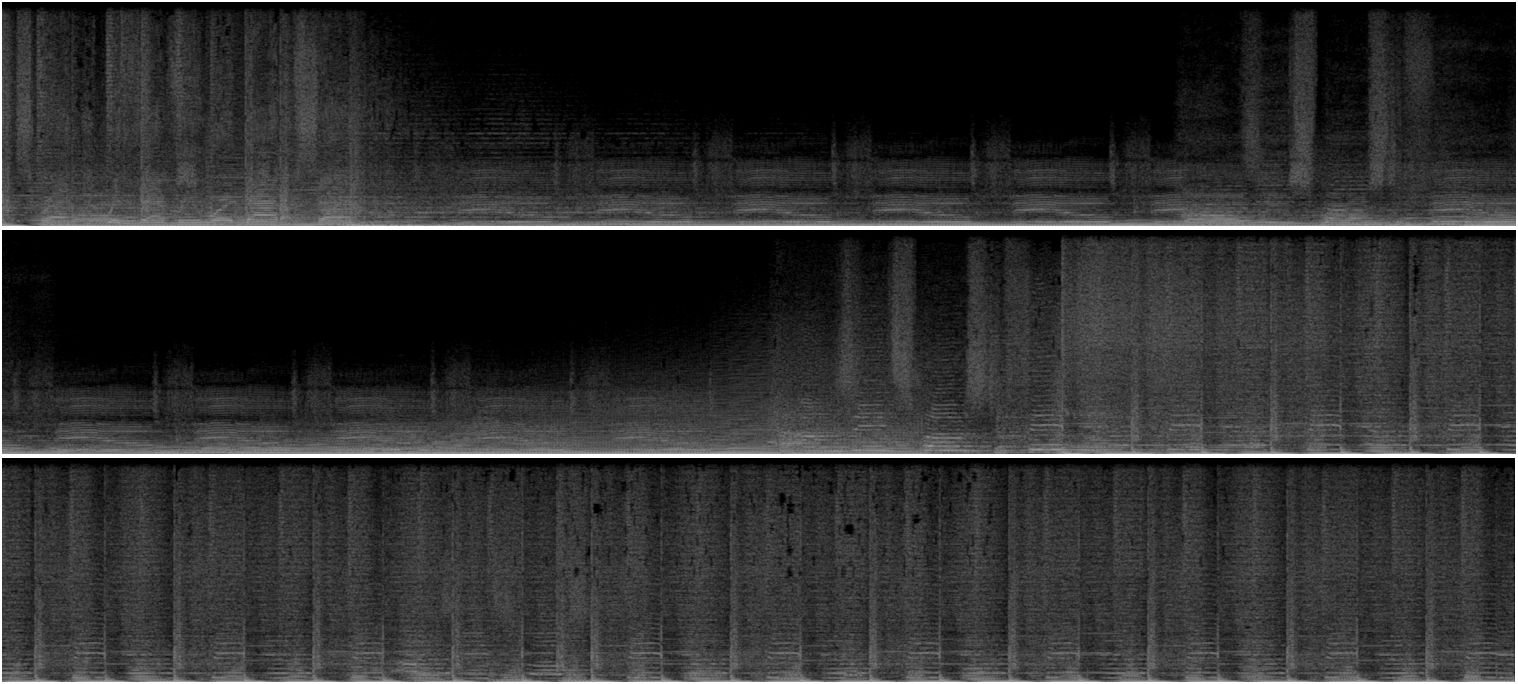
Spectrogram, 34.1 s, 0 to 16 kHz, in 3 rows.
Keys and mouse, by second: 0.5 click, 0.9 shift+click, 3.7-5.1 drag, 9.8-11.3 drag, 15.3-16.4 drag, 17.4 click, 17.7 shift+click, 19.8-21.1 drag, 22.0 click, 24.1-25.4 drag, 26.6 click, 27.9 click, 28.8 shift+click, 31.0-32.1 drag.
